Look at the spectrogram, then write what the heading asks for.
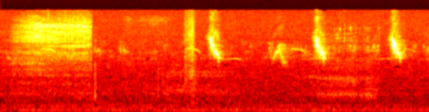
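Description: A bird calling with short chirps that fall in pitch, three or four times, over a steady low background.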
